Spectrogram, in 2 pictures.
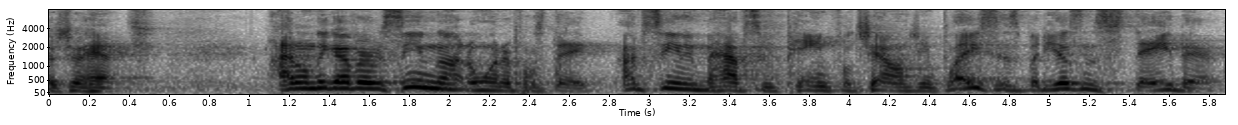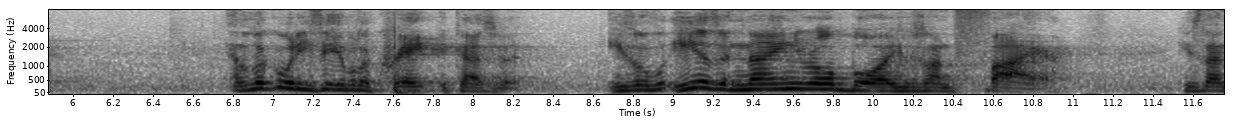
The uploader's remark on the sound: Special Podcast, Live From The Genius Network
